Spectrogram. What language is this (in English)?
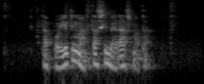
Greek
